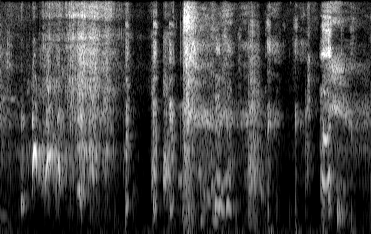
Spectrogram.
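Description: human body sound, heavy breathing

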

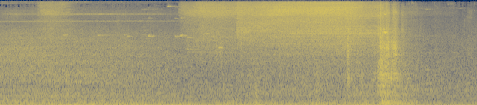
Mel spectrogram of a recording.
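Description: vehicle, train arriving at platform

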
